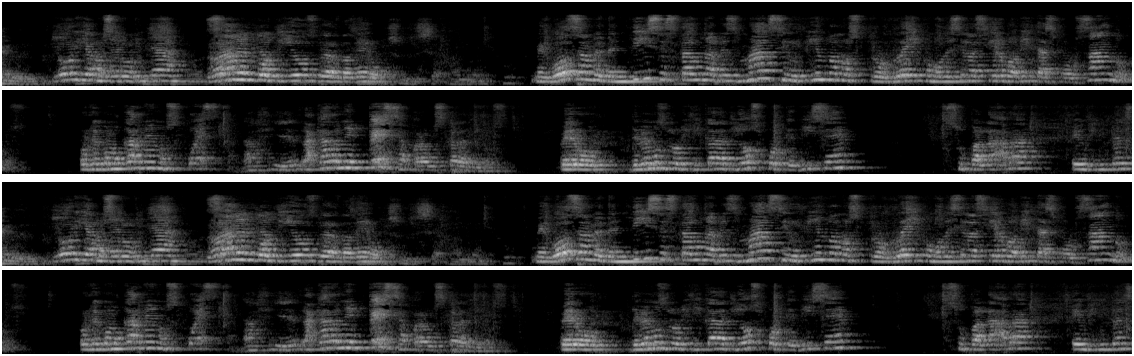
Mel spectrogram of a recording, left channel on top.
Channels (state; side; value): normal; both; correlation 0.71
